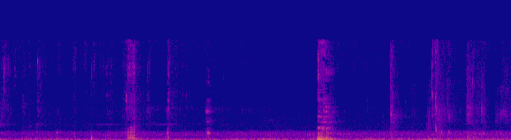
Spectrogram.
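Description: A person chewing a mouthful of pizza, with faint mouth noises and a few short sharp sounds, the loudest about three seconds in.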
